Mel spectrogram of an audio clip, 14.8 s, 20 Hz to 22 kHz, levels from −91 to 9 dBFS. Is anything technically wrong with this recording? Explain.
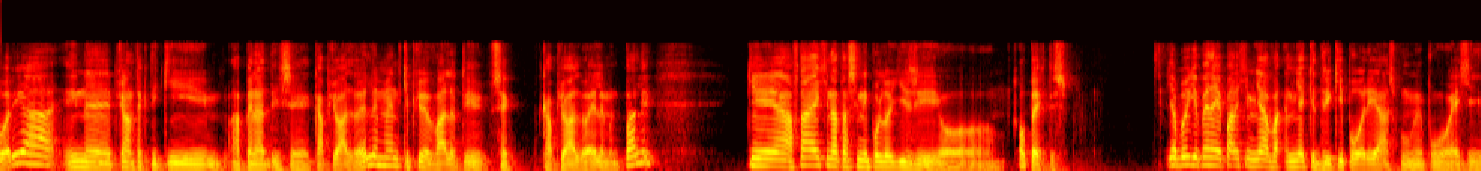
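No, nothing is technically wrong with this audio.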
